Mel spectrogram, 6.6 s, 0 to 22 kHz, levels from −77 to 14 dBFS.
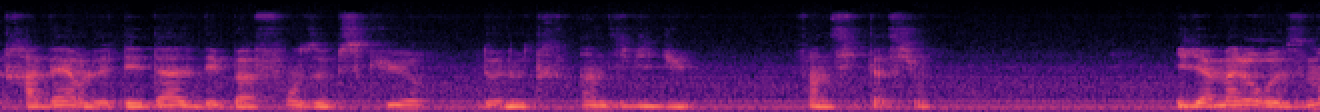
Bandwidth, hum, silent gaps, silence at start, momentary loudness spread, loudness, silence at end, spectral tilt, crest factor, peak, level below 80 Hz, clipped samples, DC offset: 16.5 kHz; none; none; 0 s; 18 LU; -20 LUFS; 0 s; -6 dB/octave; 16 dB; -4 dBFS; -58 dBFS; under 0.1%; under 0.1%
